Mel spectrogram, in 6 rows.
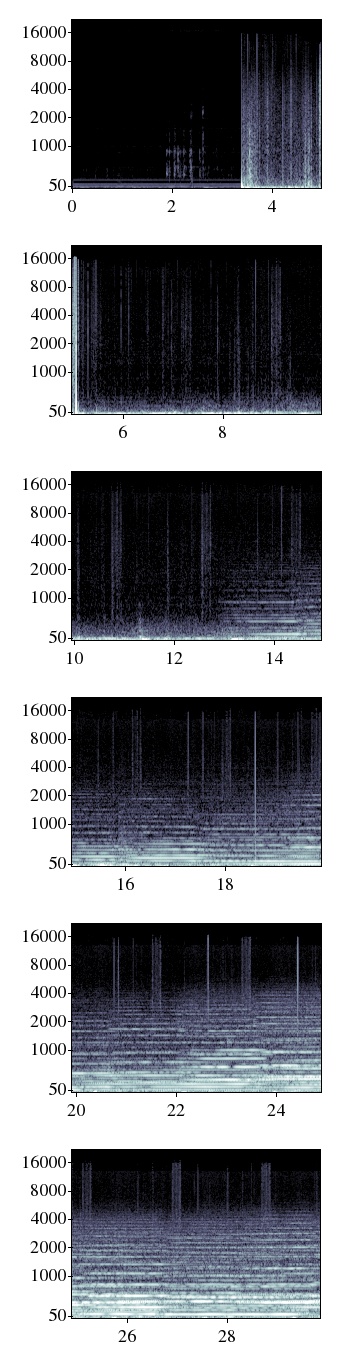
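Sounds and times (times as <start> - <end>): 
string orchestra: 13.1 - 29.8.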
